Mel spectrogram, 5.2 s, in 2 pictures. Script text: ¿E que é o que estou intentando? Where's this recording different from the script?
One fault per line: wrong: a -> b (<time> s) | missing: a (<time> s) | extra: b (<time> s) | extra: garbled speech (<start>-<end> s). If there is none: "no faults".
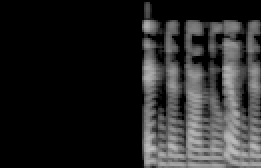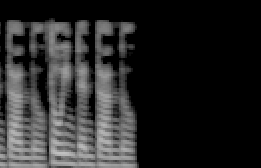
wrong: que -> intentando (1.6 s)
wrong: que -> intentando (2.4 s)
